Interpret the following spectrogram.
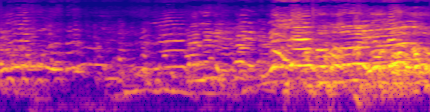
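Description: Several people talking over one another in a room, an indistinct chatter of overlapping voices that grows louder about three seconds in.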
